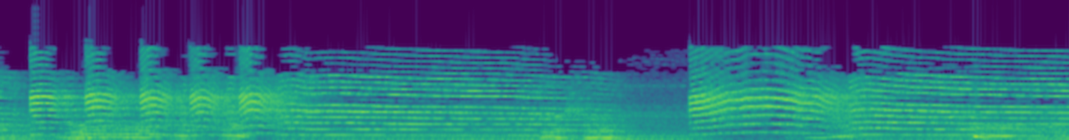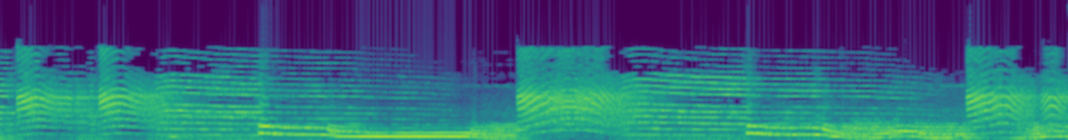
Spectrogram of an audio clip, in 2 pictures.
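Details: Tyson the dog howls and yips in short, sliding, whining notes that rise and fall, several phrases broken by brief pauses, one longer falling wail near the middle, inside a room.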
